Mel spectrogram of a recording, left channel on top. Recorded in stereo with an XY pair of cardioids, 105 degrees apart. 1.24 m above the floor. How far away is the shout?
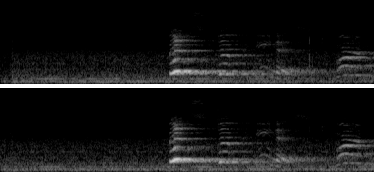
About 2.5 m.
